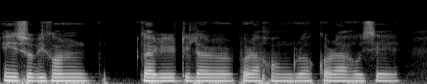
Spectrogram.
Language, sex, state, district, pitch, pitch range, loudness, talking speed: Assamese, male, Assam, Sonitpur, 160 Hz, 160-165 Hz, -17 LUFS, 125 wpm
